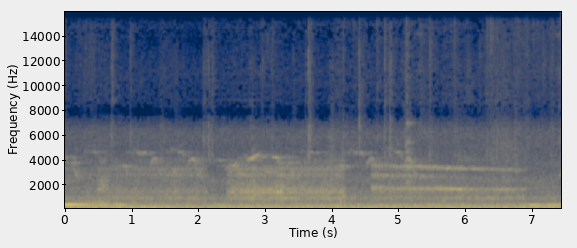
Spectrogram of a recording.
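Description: Tobu 9000-series electric train standing still with a steady low hum from its equipment. High, bird-like chirps are heard over it, and a held mid-pitched tone fades out about a second in.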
